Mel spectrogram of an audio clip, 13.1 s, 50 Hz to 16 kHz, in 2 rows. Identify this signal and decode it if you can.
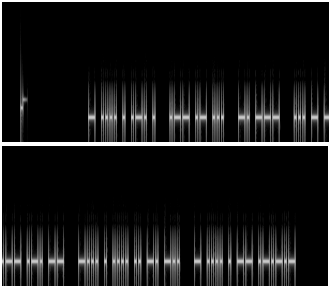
Morse code, heard as a keyed tone, about 28 wpm, 700 Hz. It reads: THERE WAS NO STORM BEHIND THEM.
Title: Sentences from Top 1500 Words 28wpm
